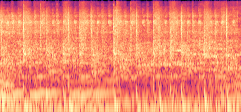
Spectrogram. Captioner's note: engine revs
